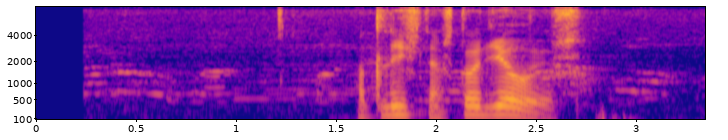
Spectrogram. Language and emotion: Russian, positive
